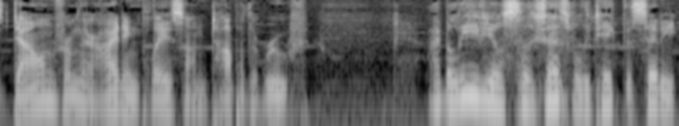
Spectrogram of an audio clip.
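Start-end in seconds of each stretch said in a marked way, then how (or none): 2.8-4.5 higher, quick woman's voice; rushed confiding to the spies; Rahab. Acted. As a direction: Rahab whispering plans to spies. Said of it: "Rahab to the spies".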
